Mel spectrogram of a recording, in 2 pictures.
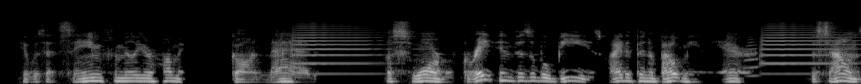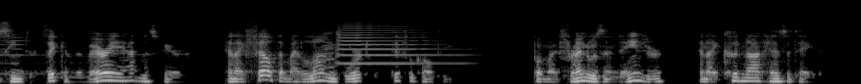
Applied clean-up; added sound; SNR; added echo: classical method spectral subtraction.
